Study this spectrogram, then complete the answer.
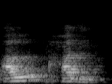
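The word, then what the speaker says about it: আহ্লাদি: উচ্চারণটা একটু ভালো করে খেয়াল করো। আল হাদি, এটা হলো এটার উচ্চারণ শব্দটা, আল হাদি।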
